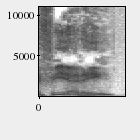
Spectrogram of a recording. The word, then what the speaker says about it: Fieri: but then but also he changed it to Fieri and but spells it Fieri and tells us that it's pronounced Fieri yeah so well I've changed your name and then you yeah is in some language is f-i-e-r-e the way he spells it's pronounced Fieri I always just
